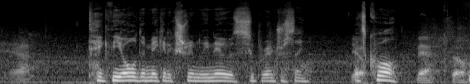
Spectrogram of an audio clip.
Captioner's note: none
